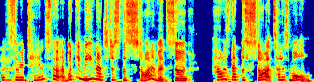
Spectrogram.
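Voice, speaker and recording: Woman from South Africa, high-pitched host on a video call, affirming tone. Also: lively intonation, moderate pace, pushed and bright, poor audio. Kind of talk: live interview over video call.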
